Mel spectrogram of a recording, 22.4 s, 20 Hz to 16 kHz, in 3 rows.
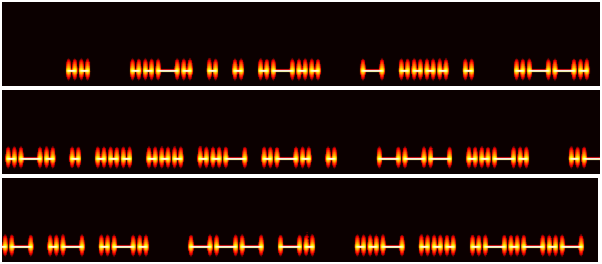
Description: Morse code, heard as a keyed tone, about 15 wpm, 700 Hz. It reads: I FEEL THE PRESSURE OF WAR ON US.
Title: Sentences from Top 1000 Words - Review Part 6 - 15wpm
